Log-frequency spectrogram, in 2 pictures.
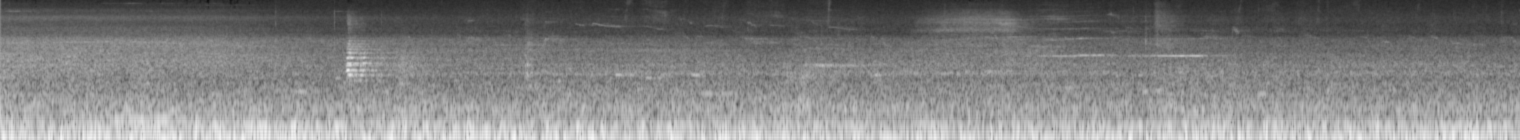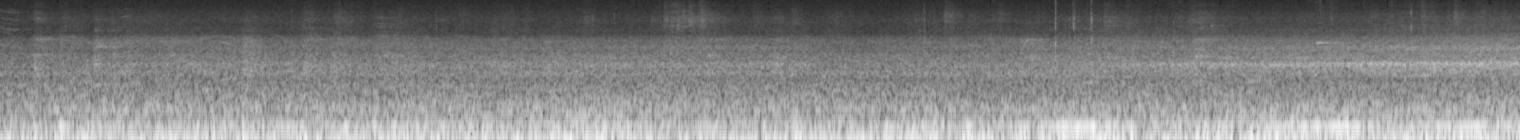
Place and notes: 錦安公園, Lishui St., Da’an Dist., Taipei City - in the Park
in the Park, Bird calls, traffic sound, Distance came the sound of construction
